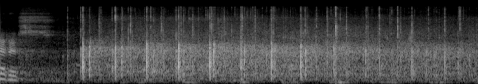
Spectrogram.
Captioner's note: audience applauding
